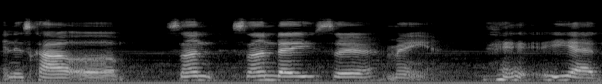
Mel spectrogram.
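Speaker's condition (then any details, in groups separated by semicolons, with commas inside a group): Cerebral palsy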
